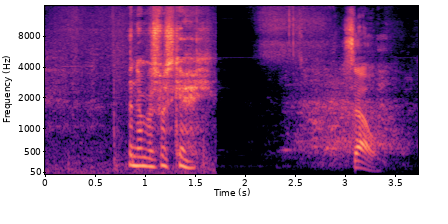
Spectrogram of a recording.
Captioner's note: laughter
